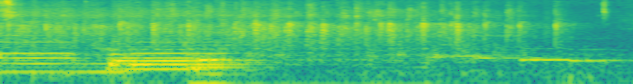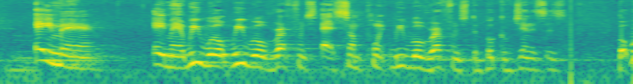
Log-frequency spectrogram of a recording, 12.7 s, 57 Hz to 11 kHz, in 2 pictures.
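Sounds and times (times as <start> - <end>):
sustained organ or keyboard chord: 0.0 - 2.8, 4.3 - 6.2
crowd clapping in a large room: 0.0 - 6.1
speech: 7.9 - 12.6.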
